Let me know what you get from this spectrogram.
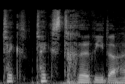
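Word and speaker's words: txtr Reader: Ja, Texter-Reader heißt das. Man muss vielleicht mal kurz buchstabieren. Das wird T-X-T-R, also frei von jedem Vokal geschrieben, für die, die es zu Hause mal kurz aufrufen wollen.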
